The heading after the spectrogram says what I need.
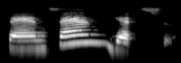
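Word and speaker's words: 先月: So for next month, 2 months before, sen getsu. Again, sen getsu. So one time again, slowly, per syllable, sen getsu.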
